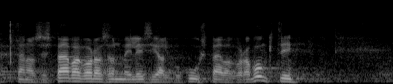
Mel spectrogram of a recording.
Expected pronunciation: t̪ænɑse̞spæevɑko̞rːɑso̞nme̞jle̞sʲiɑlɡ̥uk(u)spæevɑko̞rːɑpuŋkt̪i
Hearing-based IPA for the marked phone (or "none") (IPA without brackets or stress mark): uː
